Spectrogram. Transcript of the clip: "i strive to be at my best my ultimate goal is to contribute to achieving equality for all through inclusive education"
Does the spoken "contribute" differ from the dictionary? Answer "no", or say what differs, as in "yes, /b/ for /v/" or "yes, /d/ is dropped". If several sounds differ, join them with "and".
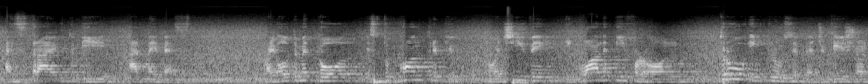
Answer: no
